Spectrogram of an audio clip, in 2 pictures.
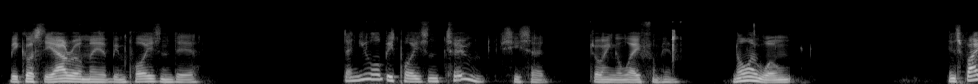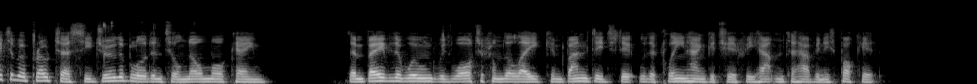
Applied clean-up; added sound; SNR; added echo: neural mask model Resemble Enhance denoiser.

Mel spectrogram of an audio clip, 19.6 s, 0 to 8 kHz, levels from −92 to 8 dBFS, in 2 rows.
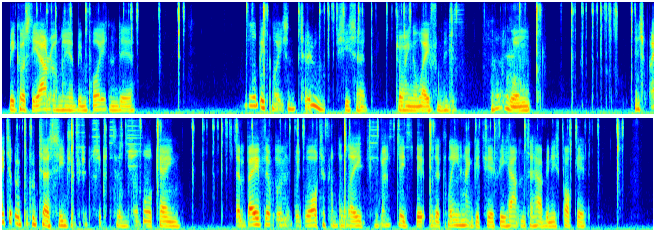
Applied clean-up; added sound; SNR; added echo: neural diffusion model UNIVERSE++.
